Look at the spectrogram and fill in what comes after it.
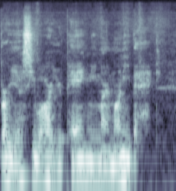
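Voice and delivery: imitated pissed-off delivery. Retelling a repair-payment argument, imitating someone pissed off. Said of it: "he's pissed off about it".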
